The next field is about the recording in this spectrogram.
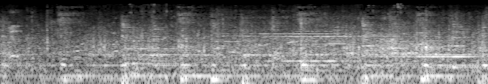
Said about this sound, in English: You see them trotting, and they are turning down a side street.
